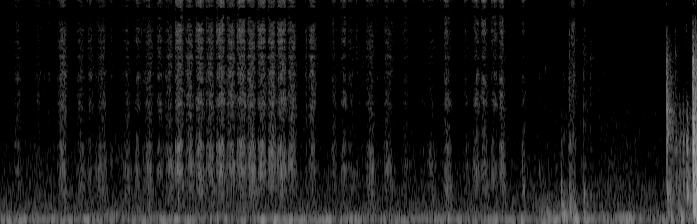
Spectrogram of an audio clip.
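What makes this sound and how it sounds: A blue felt-tip marker rubs steadily over a page of an open paper coloring book lying flat on a table while coloring. Quiet, soft scratchy strokes rise and fall in a continuous bright hiss, swelling slightly in the middle. The clip ends with a brief, sharper burst that is the loudest moment.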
